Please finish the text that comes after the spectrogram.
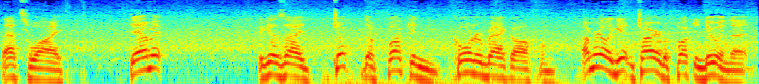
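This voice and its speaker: A man's voice: on the high side, big pitch swings, moderate pace, a little mellow, dull audio, a little hiss or hum. A man doing live play-by-play of a football video game, mixed with blunt, salty, conversational asides. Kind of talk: live sports play-by-play commentary mixed with casual chat.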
